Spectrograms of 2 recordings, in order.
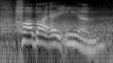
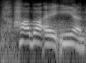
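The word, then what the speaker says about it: הבנים: And the word champion in Hebrew is pronounced Habaim. Habaim.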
